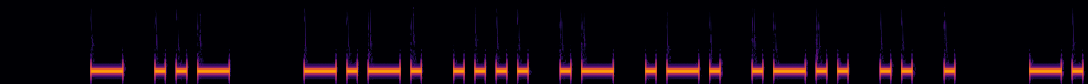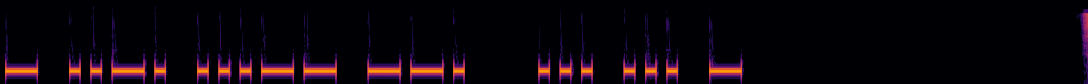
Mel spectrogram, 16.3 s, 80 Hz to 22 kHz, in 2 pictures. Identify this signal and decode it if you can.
Morse code, heard as a keyed tone, about 15 wpm, 700 Hz. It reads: TU CHARLIE KF3G SST
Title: K1USN SST QSO Practice - 15wpm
